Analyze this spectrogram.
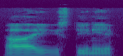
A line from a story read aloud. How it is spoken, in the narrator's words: quoth, sighing deeply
